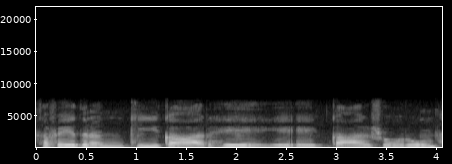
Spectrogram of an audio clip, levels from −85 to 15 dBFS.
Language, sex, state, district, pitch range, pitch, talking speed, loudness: Hindi, female, Madhya Pradesh, Bhopal, 195-225 Hz, 210 Hz, 145 wpm, -17 LUFS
